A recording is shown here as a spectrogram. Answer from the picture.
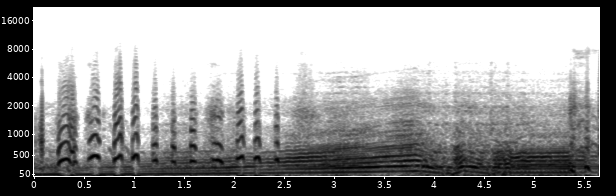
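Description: Suzuki GSX-R600's inline-four engine through a new exhaust, accelerating hard. Its pitch climbs for about three seconds, drops sharply at a gear change about four seconds in, then climbs again.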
